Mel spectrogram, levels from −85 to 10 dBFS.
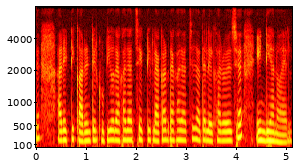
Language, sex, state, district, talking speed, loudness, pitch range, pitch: Bengali, female, West Bengal, Paschim Medinipur, 185 wpm, -15 LUFS, 190-205 Hz, 200 Hz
